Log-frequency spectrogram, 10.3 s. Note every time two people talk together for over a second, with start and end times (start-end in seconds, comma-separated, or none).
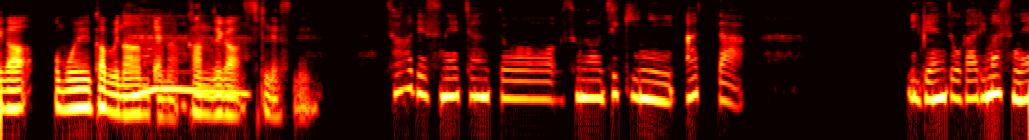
1.2-2.7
